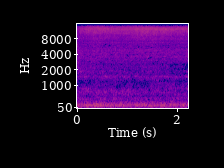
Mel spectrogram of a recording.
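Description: Kitchen tap running steadily, water filling a cup for the bread dough.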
